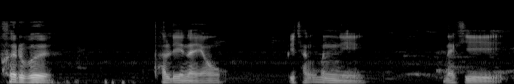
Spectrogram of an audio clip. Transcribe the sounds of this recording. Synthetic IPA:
pʰɯɾbɯ | pʰalinajaw | bitʰaŋmɯnːi | nakʰi

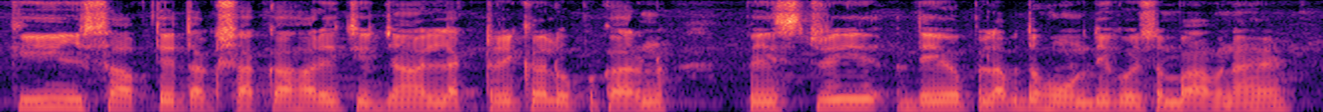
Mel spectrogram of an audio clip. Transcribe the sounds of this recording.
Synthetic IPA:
kiːɪsɦaːbt̪eːt̪əkʃaːkaːɦaːɾiːt͡ʃiːd͡ʒãːɪlɛːk̚ʈɾɪkəlʊpkəɾəɳ | peːsʈɾiːd̪eːʊpləbd̪ɦoːɳd̪iːkoːiːsəmbʱaːʋnaːɦɛː

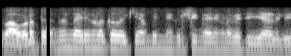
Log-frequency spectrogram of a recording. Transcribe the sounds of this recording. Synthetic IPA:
ɐpoɐʋiɽet̪ɐɐŋːɐmkaːɾjɐŋːɐɭokːeʋɐk̬ʲːaːmpinːe̞krɨʂjɐŋkaːɾjɐŋːɐɭokːet͡ɕejːaːðil

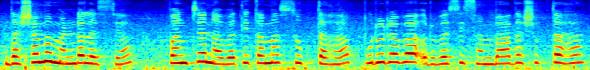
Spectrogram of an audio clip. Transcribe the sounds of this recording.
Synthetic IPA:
d̪ɐʃɐmɐmɐɳɖɐlɐsjɐpɐɲt͡ʃɐnɐʋɐt̪it̪ɐmɐsukt̪ɐɦɐ̆puɾuɾɐʋaːʔuɾʋɐsisɐmbaːd̪ʱɐʃuk̚t̪ɐɦɐ̆

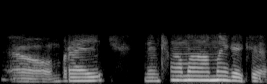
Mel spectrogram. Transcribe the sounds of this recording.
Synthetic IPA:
obɯɾaj | nɯŋtʰaŋamamajɡakʰɯ

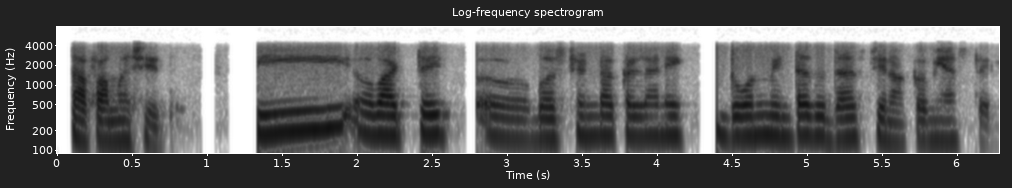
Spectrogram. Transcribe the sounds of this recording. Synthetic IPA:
safaməɕet̪ | t̪iːʋaʈ̚t̪əjt̪bəsʈəɳɖakəɽljaniek̚d̪onminʈasud̪ʱːaəst͡ɕ̪enakəmiːəst̪el

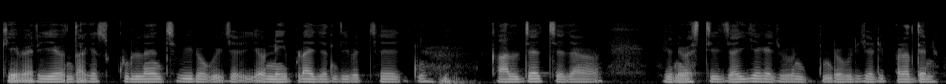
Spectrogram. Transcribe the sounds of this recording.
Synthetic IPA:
kḛbɛ̰ɾijeʊ̰̃nd̪a̰keskuːlːɛ̃ːt͡ʃbʱiɾoːɡɾḭd͡ʒə̰ɽḭɔ̰ːɾnəĩpəɽaːid͡ʒand̪ibətːʃe | kaːld͡ʒet͡ʃed͡ʒa | juːnʔḭʋəɾsʈid͡ʒaːiɛked͡ʒoːɾoːɡɾid͡ʒəɽipəɽd̪en

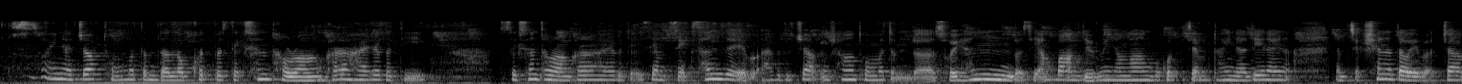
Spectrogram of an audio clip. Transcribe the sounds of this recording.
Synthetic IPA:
ɐjnɐt͡ʃak̚tʰoŋmɐtɐmdɐlɐwkʰɐt̚pɐsek̚sɐntʰɐwɾaŋkʰɐɾɐɦajɾɐɡɐdḭ | sek̚sʰɐntʰɐwɾaŋkʰɐɾɐɦajɾɐɡɐdiɐ̰jsejamsek̚sɐnzɐjḛbɐ̰hajbɐdit͡ʃakiŋsaŋtʰoŋmɐtɐmdɐ̰sojɦɐnbɐseja̰mpamdibɐminaŋaŋbɐkʰot̚pɐsejamtʰajnɐdenajnɐ | jamsek̚sʰɐnːɐtɐwebɐ̰t͡ʃak

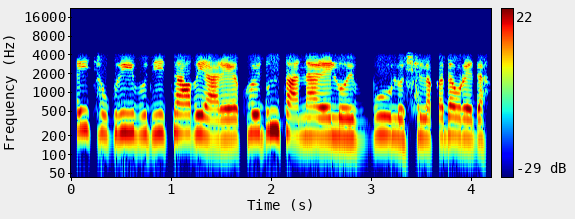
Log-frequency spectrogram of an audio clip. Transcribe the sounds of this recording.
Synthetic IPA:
ɐjsʰɐwɡɾibudit͡ʃabɐjaɾeɐkʰojɐdumt͡ʃanɐɾelojbbulojsʰɐlːɐkːɐdɐwɾedɐ

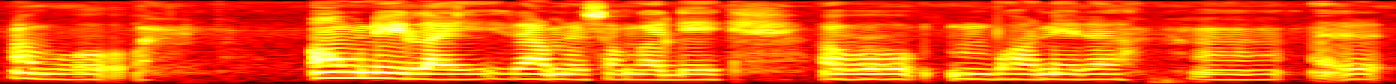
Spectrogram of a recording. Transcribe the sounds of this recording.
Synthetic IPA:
ʌbʌ | awnelajramrosʌŋɡʌleʌbʌbʱʌneɾʌ

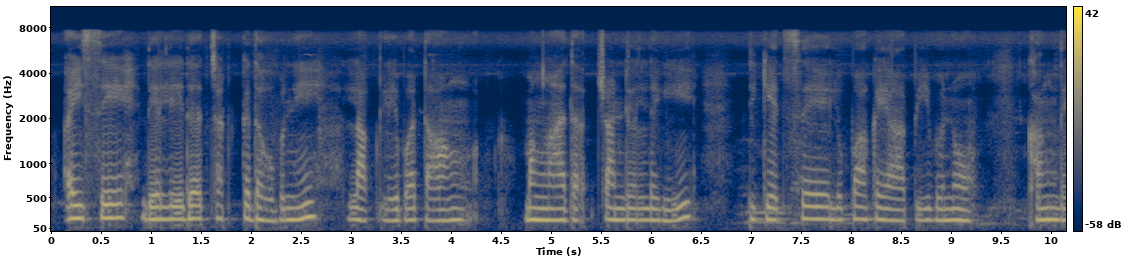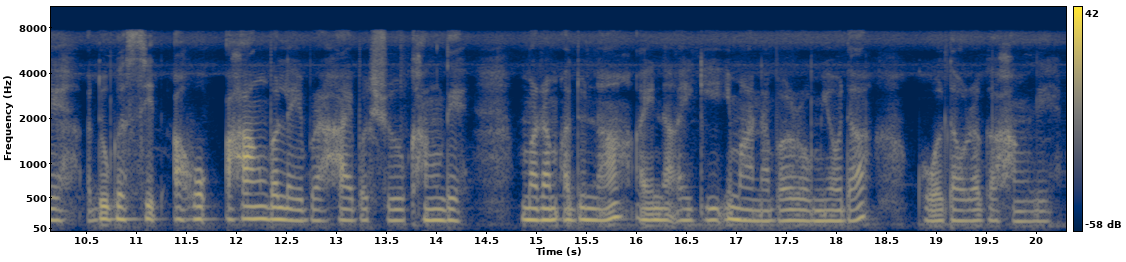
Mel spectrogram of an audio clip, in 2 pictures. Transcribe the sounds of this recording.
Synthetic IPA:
ɐjsedelidɐt͡ʃɐt̚kɐdɐwbɐnilak̚libɐtaŋ | mɐŋadɐt͡ʃandeldɐɡi | tiket̚selupakɐjapibɐnokʰaŋdeɐduɡɐsit̚ɐhok̚ɐhaŋbɐlɐjbɾahajbɐsukʰaŋdemɐɾɐmɐdunɐ̰ːjnɐ̰ʔɐjɡiimanɐbɐɾomiodɐkʰo̰ltawɾɐɡɐhaŋli

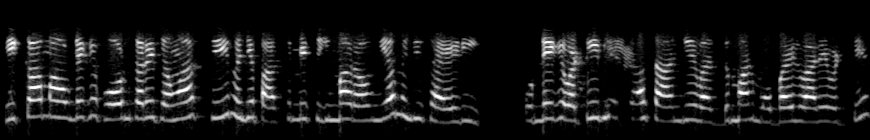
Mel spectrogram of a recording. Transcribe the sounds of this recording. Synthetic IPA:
ɦɪkamãʊnekʰeːfoːnkɐɾet͡ɕɐʋãːst̪ʰimɐ̃ɦɪ̃ɲd͡ʑepaːsemẽsiːmãɾɐʋə̃ŋ̆ɡ̪ijaːmɐ̃ɦɪ̃ɲd͡ʑisaːɪɽiː | ʊnekʰeːʋɐʈʰib̪ieaːt̪ɐʋə̃ɲ̆d͡ʑeːʋɐɾd̪ʊmaːnmoːbaːɪlʋaːɾeʋɐʈeː

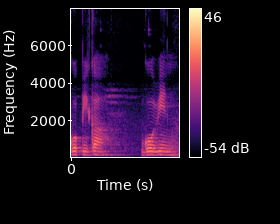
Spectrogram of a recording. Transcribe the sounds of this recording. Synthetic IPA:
ɡopika | ɡoʋin

